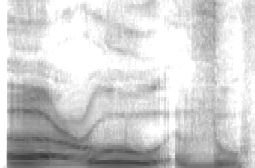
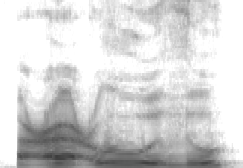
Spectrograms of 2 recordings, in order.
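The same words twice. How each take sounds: First: "A'udhu" with a clean Hamza, then a throaty Ain; "A'udhu" recited with distinct Hamza and Ain; correct Hamza and Ain. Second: "A'udhu" opened with a throaty Ain in place of the glottal stop; slow "A'udhu" with both consonants as Ain; Hamza as Ain. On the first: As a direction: keep the two sounds of "A'udhu" separate: glottal start, pharyngeal middle. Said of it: "The correct pronunciation will be". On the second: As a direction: squeeze the first vowel of "A'udhu" in the throat. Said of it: "pronounce the letter Hamza as Ain". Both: Shown as a demonstration.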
